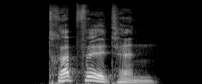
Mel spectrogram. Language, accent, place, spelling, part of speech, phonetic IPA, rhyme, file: German, Germany, Berlin, tröpfelten, verb, [ˈtʁœp͡fl̩tn̩], -œp͡fl̩tn̩, De-tröpfelten.ogg
- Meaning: inflection of tröpfeln: 1. first/third-person plural preterite 2. first/third-person plural subjunctive II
